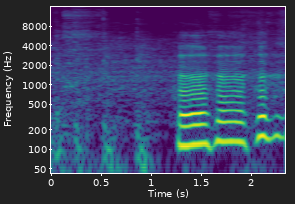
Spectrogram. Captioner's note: humming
